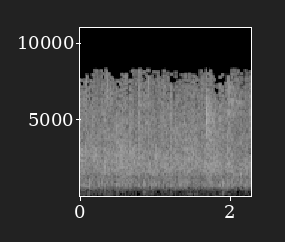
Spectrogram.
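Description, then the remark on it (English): An audience applauds Sherry, new CEO of MOPS International (Mothers of Preschoolers), with dense, steady clapping that keeps an even level for a couple of seconds, a continuous crackling wash of many hands with no voices over it. “So, yeah, you can clap for Sherry.”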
